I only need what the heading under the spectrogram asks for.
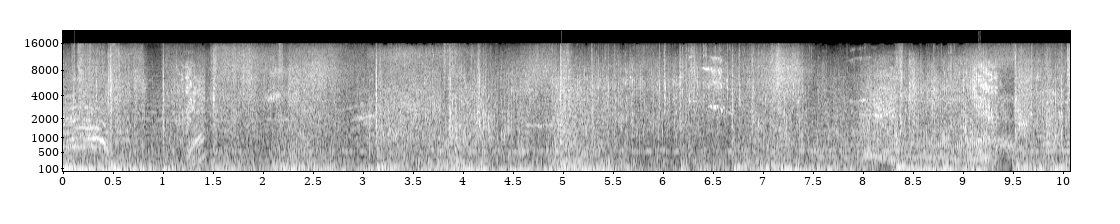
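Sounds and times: booming debris impacts: 0:00.0 - 0:10.0
dramatic film score: 0:00.0 - 0:10.0.

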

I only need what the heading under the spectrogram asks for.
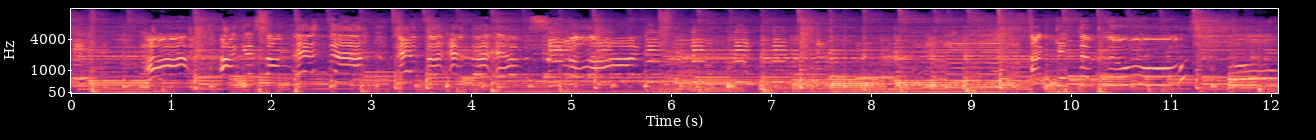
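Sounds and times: woman singing: 0:00.0 - 0:06.0, 0:09.5 - 0:12.0
congas: 0:00.0 - 0:12.0
drum kit: 0:00.0 - 0:12.0
electric keyboard: 0:00.0 - 0:12.0.

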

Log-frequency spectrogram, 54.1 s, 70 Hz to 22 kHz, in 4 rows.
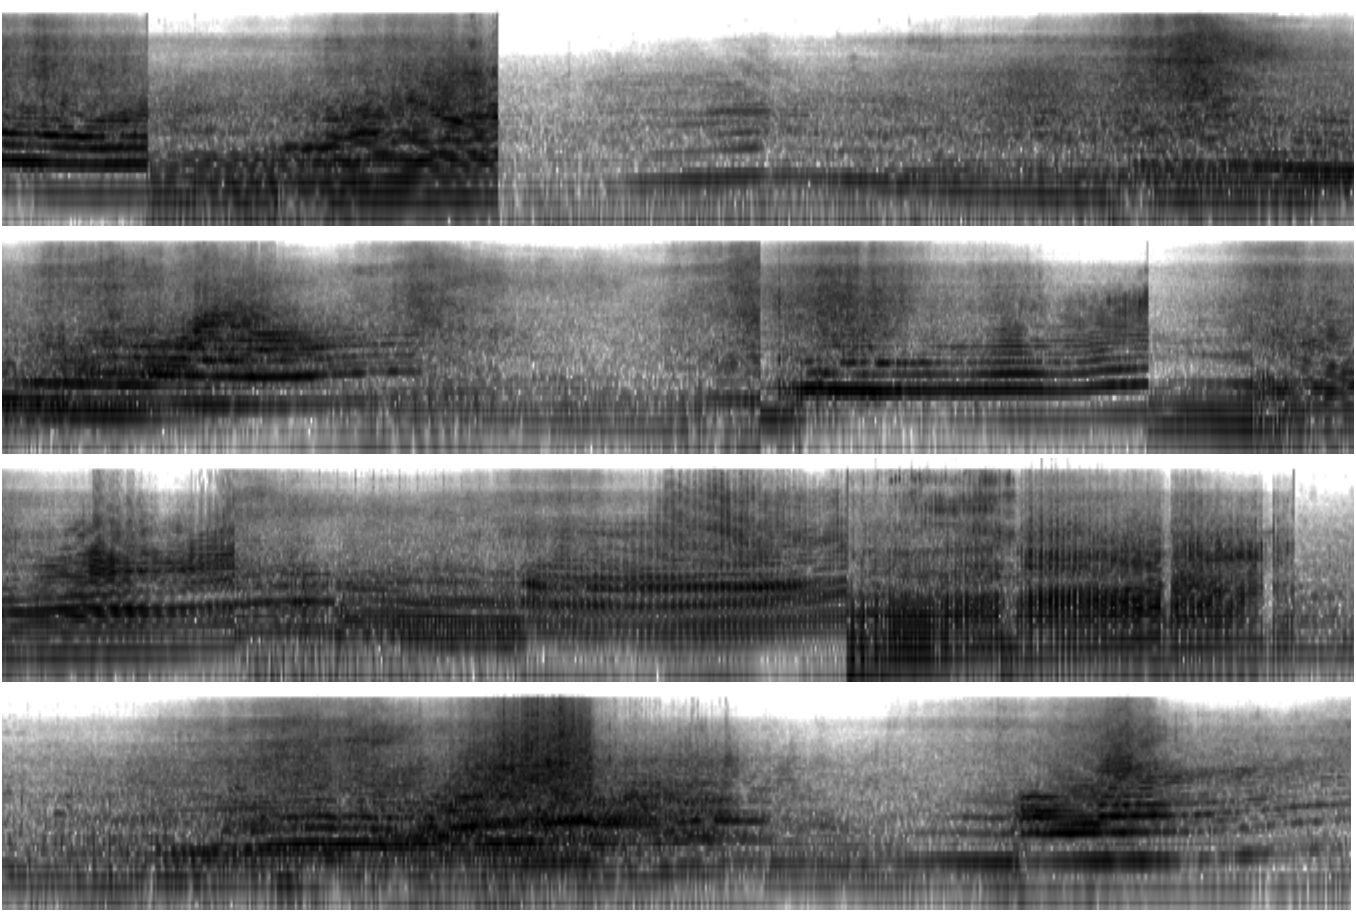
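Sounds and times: motorcycles passing: 0:00.0 - 0:54.0
motorcycle accelerating hard: 0:06.3 - 0:54.0.

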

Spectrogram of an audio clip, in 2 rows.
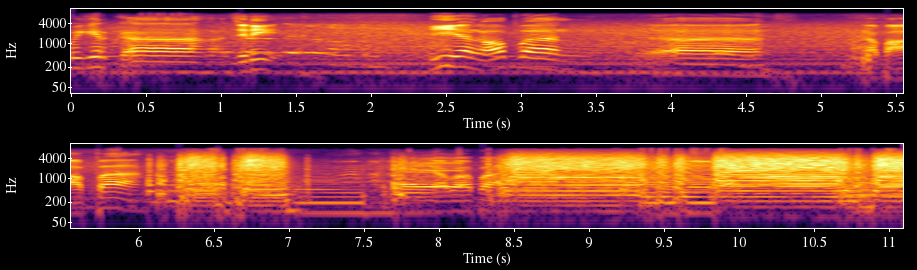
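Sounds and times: distorted electric guitar chords: 0:02.1 - 0:11.0.

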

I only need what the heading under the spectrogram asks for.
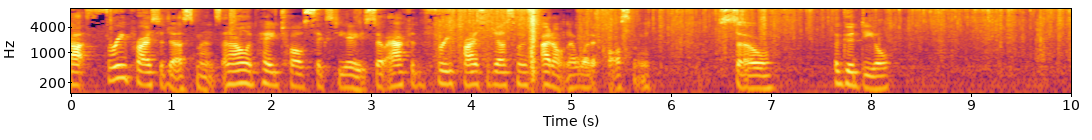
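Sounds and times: plastic packaging crinkling: 0:02.8 - 0:10.0.

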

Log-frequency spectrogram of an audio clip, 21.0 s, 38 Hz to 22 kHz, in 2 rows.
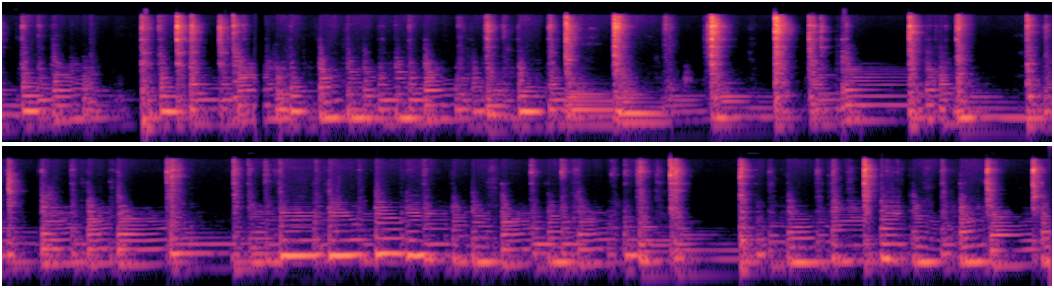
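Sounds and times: plucked upright bass: 0:00.0 - 0:21.0.

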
